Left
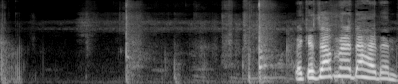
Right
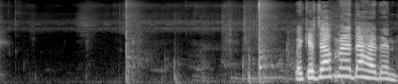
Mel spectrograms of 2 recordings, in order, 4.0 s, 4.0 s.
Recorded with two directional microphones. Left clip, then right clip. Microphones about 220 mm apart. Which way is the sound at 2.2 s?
Centre (ahead or behind).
